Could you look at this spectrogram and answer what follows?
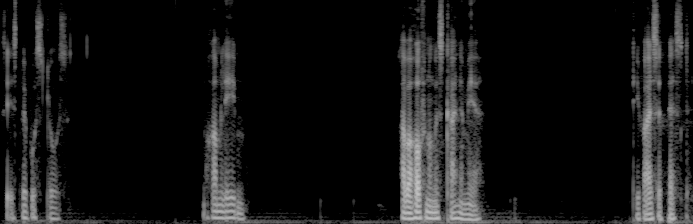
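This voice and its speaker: A man's voice: a bass voice, steady tone, slow, long pauses, no room sound, studio quality, exaggerated voice. An actor playing an earnest, troubled man of learning in ancient Egypt, speaking with urgent intensity in a radio drama. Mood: grim.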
